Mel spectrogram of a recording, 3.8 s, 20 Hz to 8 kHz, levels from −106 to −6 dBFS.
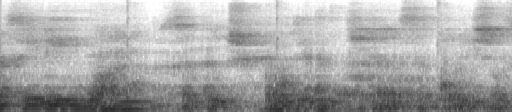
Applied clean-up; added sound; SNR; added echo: neural separator model SepFormer DNS4.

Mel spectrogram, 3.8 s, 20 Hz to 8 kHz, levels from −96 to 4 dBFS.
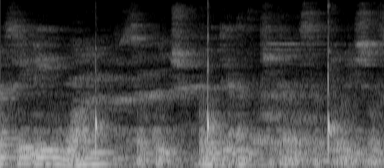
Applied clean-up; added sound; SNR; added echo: none; Explosion; 9 dB; reverberation time 0.7 s.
